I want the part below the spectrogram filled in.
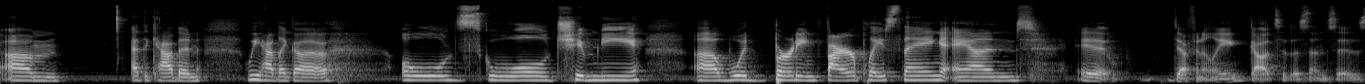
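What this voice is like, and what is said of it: Raspy, slightly ragged voice. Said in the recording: “My voice is a little raspy. ... I apologize if my voice sounds a little raggedy.”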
